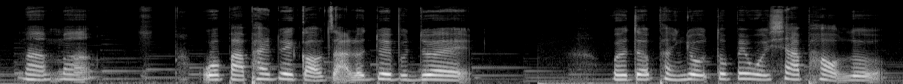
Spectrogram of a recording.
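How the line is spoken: Quiet, ashamed. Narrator (Chinese): 她小声地说

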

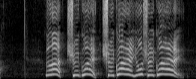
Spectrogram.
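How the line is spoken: Terrified screaming. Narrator (Chinese): 那个人类就吓得大声叫

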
